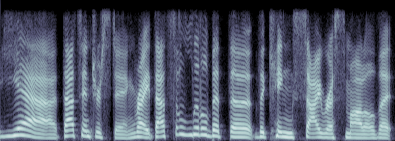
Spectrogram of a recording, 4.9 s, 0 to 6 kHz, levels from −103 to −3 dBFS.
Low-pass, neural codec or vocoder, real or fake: 5.4 kHz; none; real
